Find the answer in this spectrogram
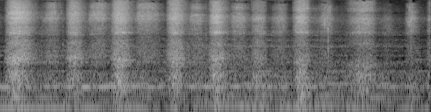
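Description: A hooded man breathing hard and fast in fear, harsh rasping breaths several a second, over a low steady drone.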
